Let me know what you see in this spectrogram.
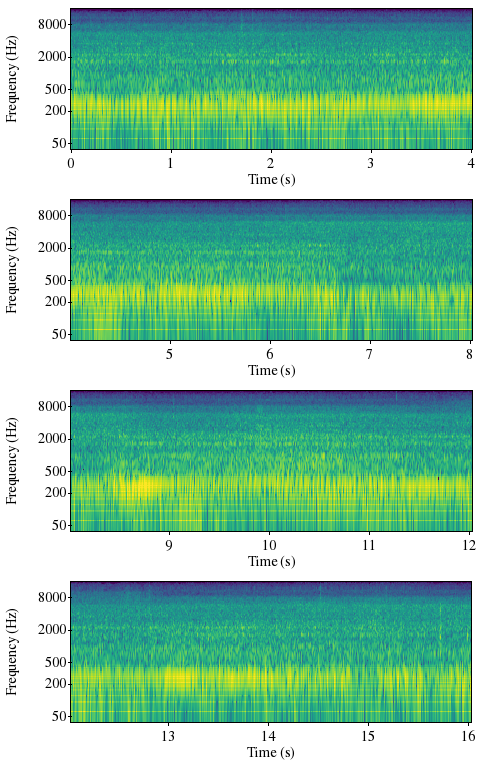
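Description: Outboard motor of a river boat running steadily under way, its pitch rising slightly about four seconds in, sagging for a moment about halfway through and picking up again.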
